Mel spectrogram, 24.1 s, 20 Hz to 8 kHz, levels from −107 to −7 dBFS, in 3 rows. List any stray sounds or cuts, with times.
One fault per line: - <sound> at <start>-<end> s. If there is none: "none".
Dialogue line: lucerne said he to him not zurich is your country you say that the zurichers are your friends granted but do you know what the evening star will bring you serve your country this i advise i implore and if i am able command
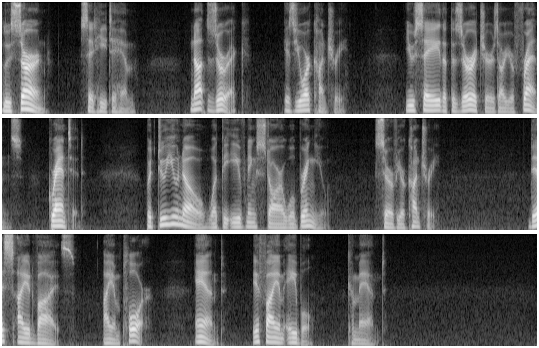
none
